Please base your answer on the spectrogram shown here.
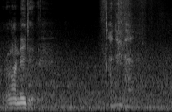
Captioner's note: none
